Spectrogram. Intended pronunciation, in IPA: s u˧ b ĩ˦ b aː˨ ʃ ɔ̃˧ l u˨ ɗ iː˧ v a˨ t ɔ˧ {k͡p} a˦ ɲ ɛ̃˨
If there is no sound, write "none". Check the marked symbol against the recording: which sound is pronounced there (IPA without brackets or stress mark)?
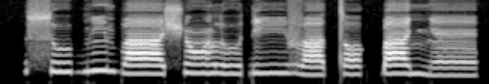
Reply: k͡p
